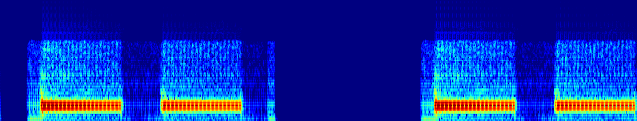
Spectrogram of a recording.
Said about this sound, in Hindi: अरे किसका फोन है ये वो सर जो आपका कैंसिल करवा के कर रहे हैं ना टिकट उनका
